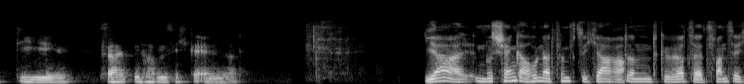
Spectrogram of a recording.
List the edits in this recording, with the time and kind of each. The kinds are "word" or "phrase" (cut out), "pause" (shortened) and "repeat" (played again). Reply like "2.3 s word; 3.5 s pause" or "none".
4.9 s word; 6.2 s word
